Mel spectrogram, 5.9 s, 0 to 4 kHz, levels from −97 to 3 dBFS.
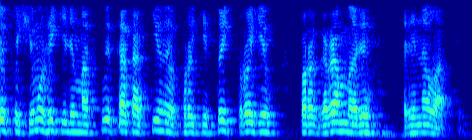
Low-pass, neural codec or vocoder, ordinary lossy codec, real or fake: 3.6 kHz; none; MP3, 24 kbps; real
